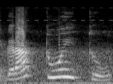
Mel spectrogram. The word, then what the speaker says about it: gratuito: Observe, é gratuito e não gratuito.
